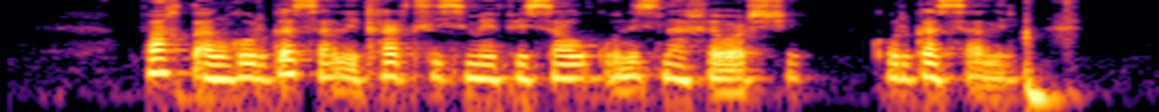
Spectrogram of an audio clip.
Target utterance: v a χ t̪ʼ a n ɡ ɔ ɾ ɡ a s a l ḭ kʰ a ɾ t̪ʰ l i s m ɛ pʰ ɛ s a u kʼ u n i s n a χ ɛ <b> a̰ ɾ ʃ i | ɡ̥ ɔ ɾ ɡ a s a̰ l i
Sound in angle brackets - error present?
yes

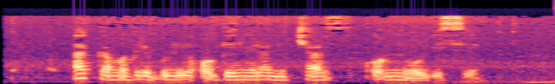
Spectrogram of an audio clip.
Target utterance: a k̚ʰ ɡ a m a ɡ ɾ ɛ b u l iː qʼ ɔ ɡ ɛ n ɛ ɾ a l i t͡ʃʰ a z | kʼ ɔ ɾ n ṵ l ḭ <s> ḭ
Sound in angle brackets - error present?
no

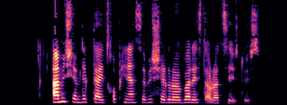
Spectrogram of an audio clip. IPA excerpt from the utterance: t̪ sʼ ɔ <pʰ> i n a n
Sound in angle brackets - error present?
no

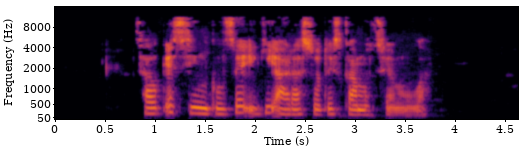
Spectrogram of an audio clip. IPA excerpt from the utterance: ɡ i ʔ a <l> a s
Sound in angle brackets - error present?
yes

